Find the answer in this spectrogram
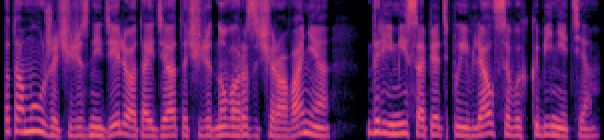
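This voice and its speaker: A woman's voice: lowish voice, quick pace, no echo. Woman narrating an audiobook, dry sound.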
